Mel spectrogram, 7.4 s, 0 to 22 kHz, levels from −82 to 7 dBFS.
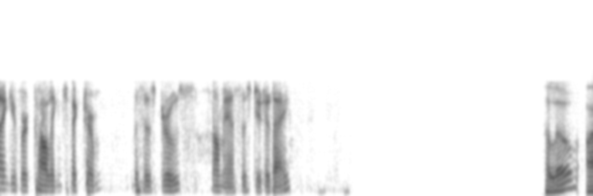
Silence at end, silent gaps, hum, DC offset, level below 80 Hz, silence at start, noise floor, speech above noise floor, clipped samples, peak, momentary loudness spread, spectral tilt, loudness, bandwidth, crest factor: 0 s; none; none; under 0.1%; -64 dBFS; 0 s; -79 dBFS; 49 dB; under 0.1%; -8 dBFS; 10 LU; -7.5 dB/octave; -30 LUFS; 16 kHz; 24 dB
